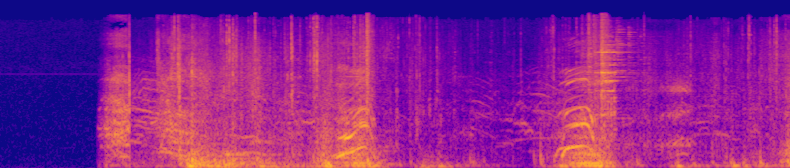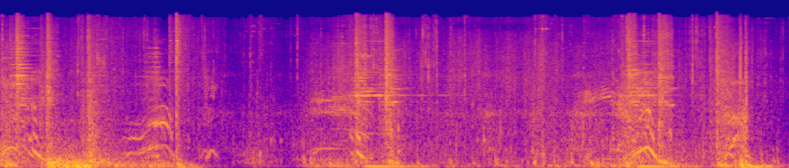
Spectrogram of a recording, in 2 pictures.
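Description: Steel weapons clash and strike in a fierce fight.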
